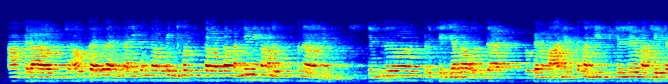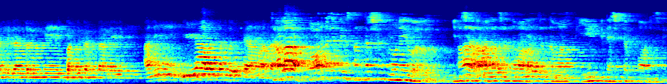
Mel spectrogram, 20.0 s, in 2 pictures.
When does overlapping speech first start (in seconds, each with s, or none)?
17.0 s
